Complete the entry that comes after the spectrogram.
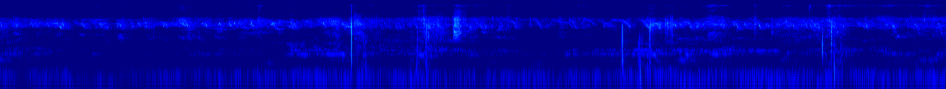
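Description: Birds chirping repeatedly in the background, many short high chirps that fall in pitch, with a few sharp clicks about three and a half, four, six and eight seconds in.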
